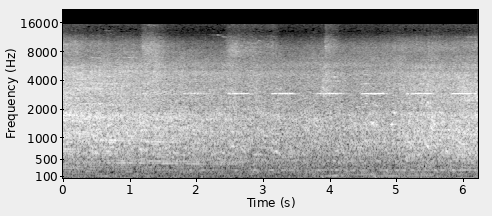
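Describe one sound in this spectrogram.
A bus engine rumbles as the bus pulls past and turns.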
